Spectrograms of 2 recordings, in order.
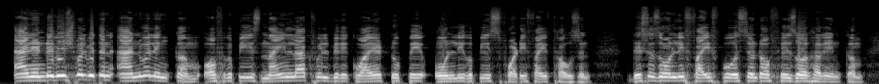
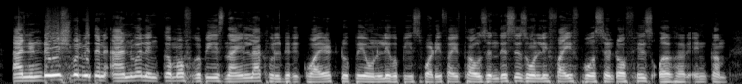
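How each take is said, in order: The two takes are said the same way.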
